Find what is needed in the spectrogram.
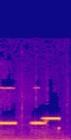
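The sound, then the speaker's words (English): A communicator (comm) beeps as the hospital calls, with a few short high-pitched electronic tones that step slightly upward in pitch. The tones are clear, with no voices. “At the end of that day, Tazi, your comm beeps.”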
